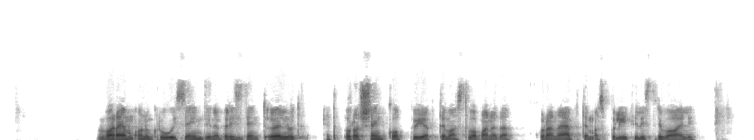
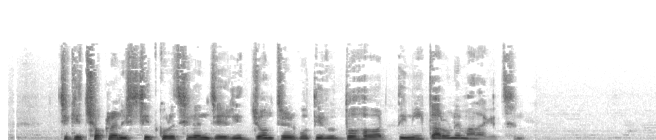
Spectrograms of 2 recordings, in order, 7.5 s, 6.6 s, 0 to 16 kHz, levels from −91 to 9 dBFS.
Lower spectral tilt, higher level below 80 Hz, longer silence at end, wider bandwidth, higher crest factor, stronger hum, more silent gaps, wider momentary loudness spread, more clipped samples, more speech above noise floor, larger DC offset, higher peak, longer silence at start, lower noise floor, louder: about the same, -6.5 dB/octave vs -6 dB/octave; first, -46 dBFS vs -66 dBFS; second, 0.6 s vs 1.35 s; second, 7 kHz vs 11 kHz; about the same, 20 dB vs 18 dB; neither; neither; about the same, 10 LU vs 10 LU; neither; first, over 69 dB vs 46 dB; neither; about the same, -2 dBFS vs -2 dBFS; first, 1 s vs 0.6 s; first, under -90 dBFS vs -64 dBFS; second, -22 LUFS vs -18 LUFS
